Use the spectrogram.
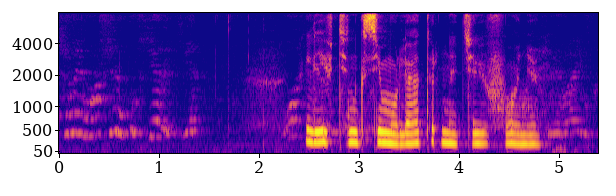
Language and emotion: Russian, neutral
